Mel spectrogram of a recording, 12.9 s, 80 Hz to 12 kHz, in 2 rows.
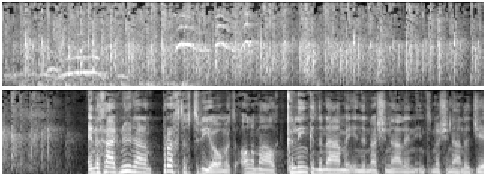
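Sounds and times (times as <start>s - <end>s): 
faint audience cheers and whistles: 0.0s - 3.7s
live audience applause: 0.0s - 7.2s
speech: 7.6s - 12.8s.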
